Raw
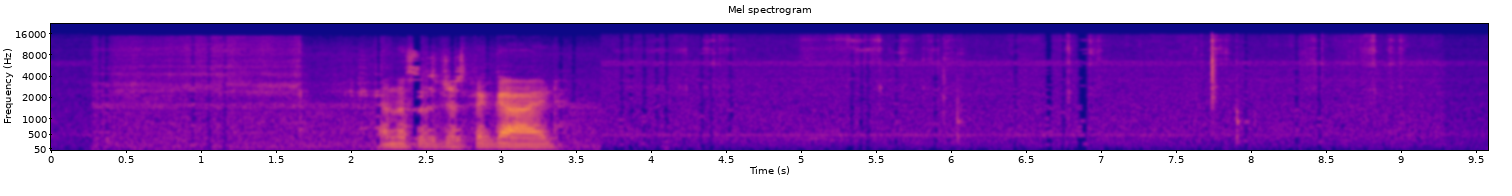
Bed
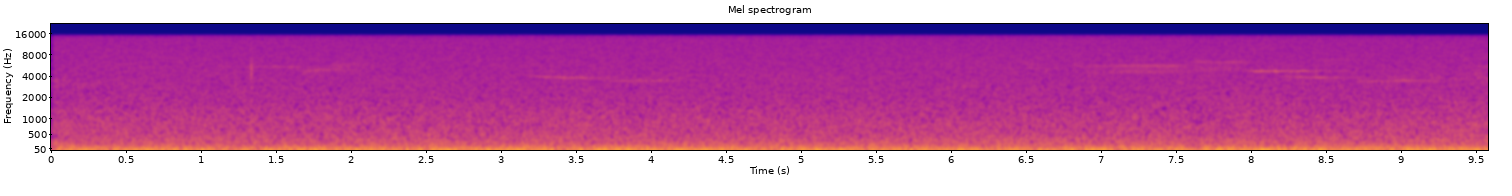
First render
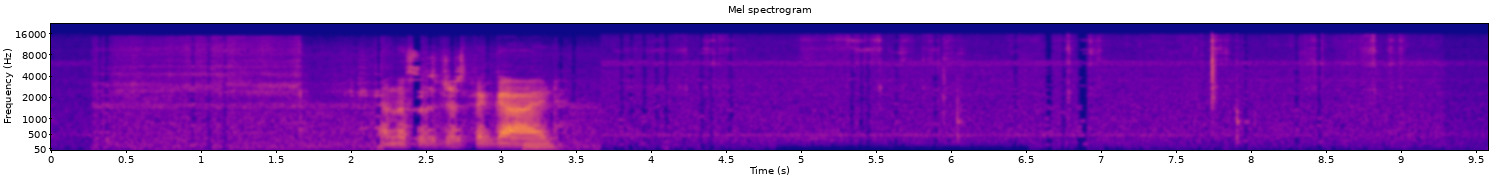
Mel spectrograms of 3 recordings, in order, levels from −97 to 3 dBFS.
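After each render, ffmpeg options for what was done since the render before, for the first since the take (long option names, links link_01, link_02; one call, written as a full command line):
ffmpeg -i in.wav -filter_complex "[0:a]asettb=1/sr,asplit=3[link_01][link_02][link_03];[link_01]atrim=end=2.214[link_04];[link_02]atrim=start=2.21:end=3.15,asetpts=PTS-STARTPTS,afade=type=in:duration=0.004:curve=qsin,afade=type=out:start_time=0.936:duration=0.004:curve=qsin,highpass=270[link_05];[link_03]atrim=start=3.146[link_06];[link_04][link_05]acrossfade=duration=0.004:curve1=hsin:curve2=qsin[link_07];[link_07][link_06]acrossfade=duration=0.004:curve1=qsin:curve2=hsin,asettb=1/sr,asplit=3[link_08][link_09][link_10];[link_08]atrim=end=4.834[link_11];[link_09]atrim=start=4.83:end=6.53,asetpts=PTS-STARTPTS,afade=type=in:duration=0.004:curve=qsin,afade=type=out:start_time=1.696:duration=0.004:curve=qsin,highpass=220[link_12];[link_10]atrim=start=6.526[link_13];[link_11][link_12]acrossfade=duration=0.004:curve1=hsin:curve2=qsin[link_14];[link_14][link_13]acrossfade=duration=0.004:curve1=qsin:curve2=hsin" out.wav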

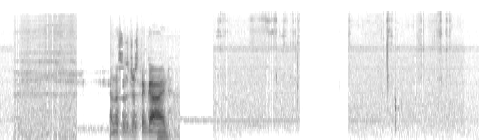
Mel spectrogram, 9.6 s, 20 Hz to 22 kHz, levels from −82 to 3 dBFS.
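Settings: ffmpeg -i in.wav -filter_complex "[0:a]asettb=1/sr,asplit=3[link_01][link_02][link_03];[link_01]atrim=end=1.534[link_04];[link_02]atrim=start=1.53:end=2.2,asetpts=PTS-STARTPTS,afade=type=in:duration=0.004:curve=qsin,afade=type=out:start_time=0.666:duration=0.004:curve=qsin,asplit=3[link_05][link_06][link_07];[link_05]bandpass=frequency=270:width_type=q:width=8,volume=0dB[link_08];[link_06]bandpass=frequency=2290:width_type=q:width=8,volume=-6dB[link_09];[link_07]bandpass=frequency=3010:width_type=q:width=8,volume=-9dB[link_10];[link_08][link_09][link_10]amix=inputs=3:normalize=0[link_11];[link_03]atrim=start=2.196[link_12];[link_04][link_11]acrossfade=duration=0.004:curve1=hsin:curve2=qsin[link_13];[link_13][link_12]acrossfade=duration=0.004:curve1=qsin:curve2=hsin,asettb=1/sr,asplit=3[link_14][link_15][link_16];[link_14]atrim=end=3.604[link_17];[link_15]atrim=start=3.6:end=4.26,asetpts=PTS-STARTPTS,afade=type=in:duration=0.004:curve=qsin,afade=type=out:start_time=0.656:duration=0.004:curve=qsin,asuperpass=centerf=510:order=8:qfactor=5.1[link_18];[link_16]atrim=start=4.256[link_19];[link_17][link_18]acrossfade=duration=0.004:curve1=hsin:curve2=qsin[link_20];[link_20][link_19]acrossfade=duration=0.004:curve1=qsin:curve2=hsin,asettb=1/sr,asplit=3[link_21][link_22][link_23];[link_21]atrim=end=5.994[link_24];[link_22]atrim=start=5.99:end=6.96,asetpts=PTS-STARTPTS,afade=type=in:duration=0.004:curve=qsin,afade=type=out:start_time=0.966:duration=0.004:curve=qsin,agate=range=-39dB:threshold=-42dB:ratio=16:release=100:detection=peak[link_25];[link_23]atrim=start=6.956[link_26];[link_24][link_25]acrossfade=duration=0.004:curve1=hsin:curve2=qsin[link_27];[link_27][link_26]acrossfade=duration=0.004:curve1=qsin:curve2=hsin" out.wav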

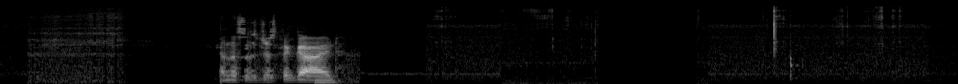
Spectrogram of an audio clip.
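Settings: ffmpeg -i in.wav -filter_complex "[0:a]asettb=1/sr,asplit=3[link_01][link_02][link_03];[link_01]atrim=end=2.844[link_04];[link_02]atrim=start=2.84:end=3.4,asetpts=PTS-STARTPTS,afade=type=in:duration=0.004:curve=qsin,afade=type=out:start_time=0.556:duration=0.004:curve=qsin,lowpass=frequency=8100:width=0.5412,lowpass=frequency=8100:width=1.3066[link_05];[link_03]atrim=start=3.396[link_06];[link_04][link_05]acrossfade=duration=0.004:curve1=hsin:curve2=qsin[link_07];[link_07][link_06]acrossfade=duration=0.004:curve1=qsin:curve2=hsin,asettb=1/sr,asplit=3[link_08][link_09][link_10];[link_08]atrim=end=5.014[link_11];[link_09]atrim=start=5.01:end=7.08,asetpts=PTS-STARTPTS,afade=type=in:duration=0.004:curve=qsin,afade=type=out:start_time=2.066:duration=0.004:curve=qsin,aeval=exprs='val(0)*sin(2*PI*530*n/s)':channel_layout=same[link_12];[link_10]atrim=start=7.076[link_13];[link_11][link_12]acrossfade=duration=0.004:curve1=hsin:curve2=qsin[link_14];[link_14][link_13]acrossfade=duration=0.004:curve1=qsin:curve2=hsin,asplit=3[link_15][link_16][link_17];[link_15]atrim=end=1.29,asetpts=PTS-STARTPTS,afade=type=out:start_time=1.15:duration=0.14:silence=0.199526[link_18];[link_16]atrim=start=1.29:end=2.07,asetpts=PTS-STARTPTS,volume=-14dB[link_19];[link_17]atrim=start=2.07,asetpts=PTS-STARTPTS,afade=type=in:duration=0.14:silence=0.199526[link_20];[link_18][link_19][link_20]concat=n=3:v=0:a=1" out.wav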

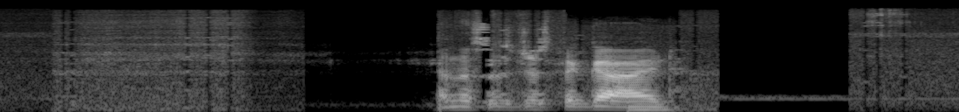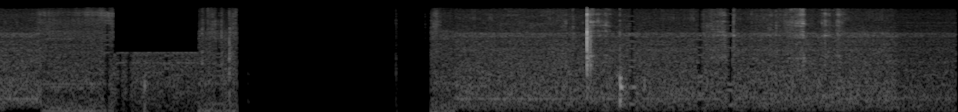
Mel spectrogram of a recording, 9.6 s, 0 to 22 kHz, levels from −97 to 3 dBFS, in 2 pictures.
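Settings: ffmpeg -i in.wav -filter_complex "[0:a]asettb=1/sr,asplit=3[link_01][link_02][link_03];[link_01]atrim=end=2.284[link_04];[link_02]atrim=start=2.28:end=4.55,asetpts=PTS-STARTPTS,afade=type=in:duration=0.004:curve=qsin,afade=type=out:start_time=2.266:duration=0.004:curve=qsin,equalizer=frequency=13000:width=1.1:gain=9.5[link_05];[link_03]atrim=start=4.546[link_06];[link_04][link_05]acrossfade=duration=0.004:curve1=hsin:curve2=qsin[link_07];[link_07][link_06]acrossfade=duration=0.004:curve1=qsin:curve2=hsin,asettb=1/sr,asplit=3[link_08][link_09][link_10];[link_08]atrim=end=5.374[link_11];[link_09]atrim=start=5.37:end=5.8,asetpts=PTS-STARTPTS,afade=type=in:duration=0.004:curve=qsin,afade=type=out:start_time=0.426:duration=0.004:curve=qsin,lowpass=frequency=2700:width_type=q:width=0.5098,lowpass=frequency=2700:width_type=q:width=0.6013,lowpass=frequency=2700:width_type=q:width=0.9,lowpass=frequency=2700:width_type=q:width=2.563,afreqshift=-3200[link_12];[link_10]atrim=start=5.796[link_13];[link_11][link_12]acrossfade=duration=0.004:curve1=hsin:curve2=qsin[link_14];[link_14][link_13]acrossfade=duration=0.004:curve1=qsin:curve2=hsin" out.wav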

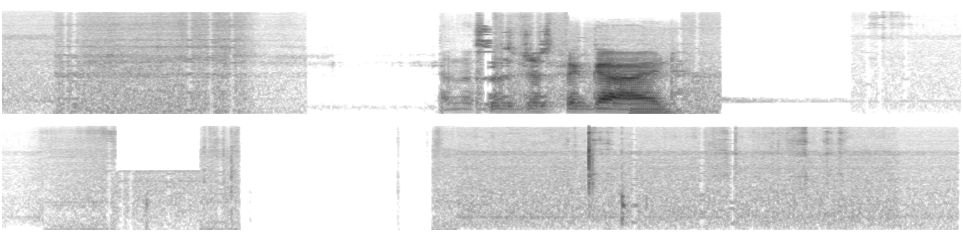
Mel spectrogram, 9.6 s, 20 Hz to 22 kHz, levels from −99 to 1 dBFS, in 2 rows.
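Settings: ffmpeg -i in.wav -filter_complex "[0:a]asplit=4[link_01][link_02][link_03][link_04];[link_01]atrim=end=2.38,asetpts=PTS-STARTPTS,afade=type=out:start_time=1.08:duration=1.3:silence=0.149624[link_05];[link_02]atrim=start=2.38:end=3.89,asetpts=PTS-STARTPTS,afade=type=in:duration=0.004:curve=hsin:silence=0.149624,afade=type=out:start_time=1.12:duration=0.39:silence=0.141254[link_06];[link_03]atrim=start=3.89:end=4.91,asetpts=PTS-STARTPTS,volume=-17dB[link_07];[link_04]atrim=start=4.91,asetpts=PTS-STARTPTS,afade=type=in:duration=0.39:silence=0.141254[link_08];[link_05][link_06][link_07][link_08]concat=n=4:v=0:a=1" out.wav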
